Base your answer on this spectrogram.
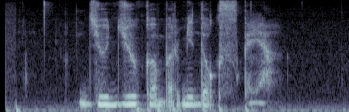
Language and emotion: Russian, neutral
